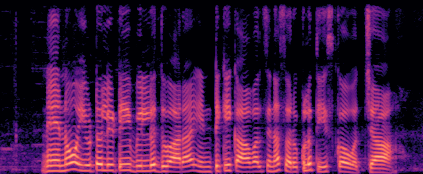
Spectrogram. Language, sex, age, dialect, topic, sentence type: Telugu, female, 60-100, Southern, banking, question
